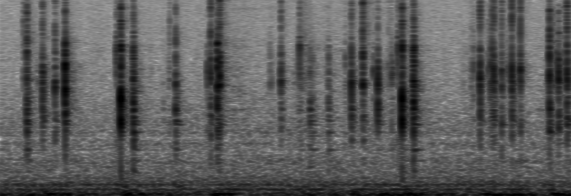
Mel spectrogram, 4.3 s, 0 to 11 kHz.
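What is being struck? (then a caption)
Mechanical keyboard with aluminium case and plastic keycaps. Fingertips type continuously on a full-size Keychron Q6 mechanical keyboard with an aluminum case and plastic keycaps. Quick, bright, tapping key clicks with very short decay come in uneven bursts over a steady low hum.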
